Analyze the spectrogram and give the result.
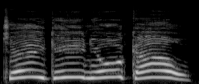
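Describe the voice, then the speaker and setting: A wise old man from a storybook, acted out by a woman, calmly giving instructions. He draws out each word very slowly and emphatically, in a dry, close sound. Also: high-pitched, no room sound, voice pushed up. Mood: slow, commanding. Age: older. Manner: slow, emphatic, drawn-out commands.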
